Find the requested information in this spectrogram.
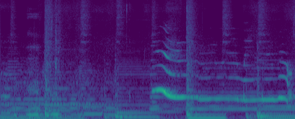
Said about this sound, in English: She meows at doors. She meows at doors?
